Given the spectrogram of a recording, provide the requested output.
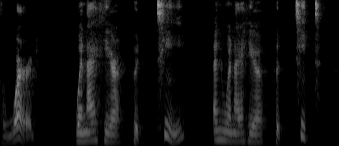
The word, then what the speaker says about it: petit: So the first one, petit, the T is silent because that is a consonant at the end of a word.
